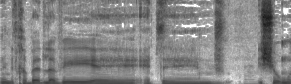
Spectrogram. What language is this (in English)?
Hebrew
